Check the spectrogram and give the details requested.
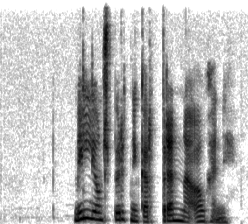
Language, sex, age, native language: Icelandic, female, 30-39, Icelandic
